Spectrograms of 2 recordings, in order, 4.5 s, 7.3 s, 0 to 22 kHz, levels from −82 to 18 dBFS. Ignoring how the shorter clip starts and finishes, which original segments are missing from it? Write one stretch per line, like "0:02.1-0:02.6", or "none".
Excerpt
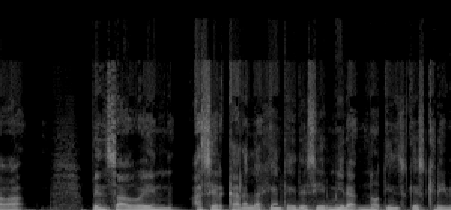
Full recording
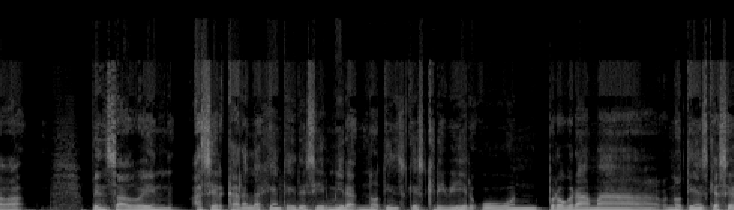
none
